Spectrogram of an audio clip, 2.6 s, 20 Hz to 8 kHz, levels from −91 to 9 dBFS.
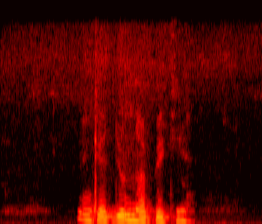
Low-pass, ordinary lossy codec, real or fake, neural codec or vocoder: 7.2 kHz; none; real; none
